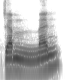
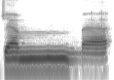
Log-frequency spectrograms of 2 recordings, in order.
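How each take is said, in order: First: The word ends with a short vowel and n. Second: The word ends on a lengthened a vowel. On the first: The reading continues without stopping. "au lieu de dire jamman" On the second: The reader stops at the end of the verse. "si je m'arrête sur ce verset-là, je dirais"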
